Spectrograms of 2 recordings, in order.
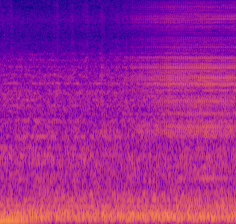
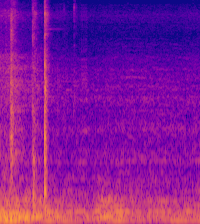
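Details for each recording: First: Toyota car running on LPG and octane, idling in park and drive with AC; low uneven lumpy idle with unstable rpm, traced to a detached intake vacuum pipe; rough idle from vacuum leak. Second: Toyota car after vacuum-leak fix (loose pipe reconnected), just started on LPG, in Park with AC off: a few sharp clicks then a low, steady idle hum with no hunting or surging, normal idle.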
